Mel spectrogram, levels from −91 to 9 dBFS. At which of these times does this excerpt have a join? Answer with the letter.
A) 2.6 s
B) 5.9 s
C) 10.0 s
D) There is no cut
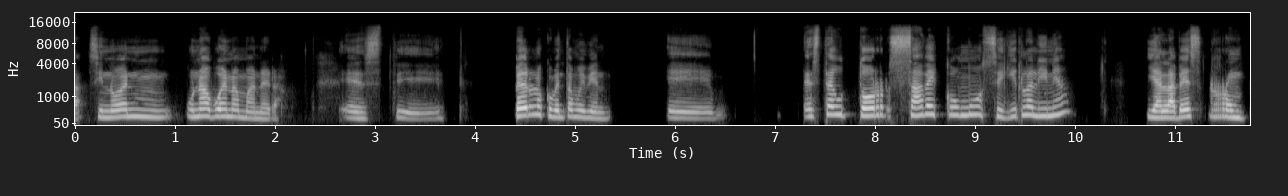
A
